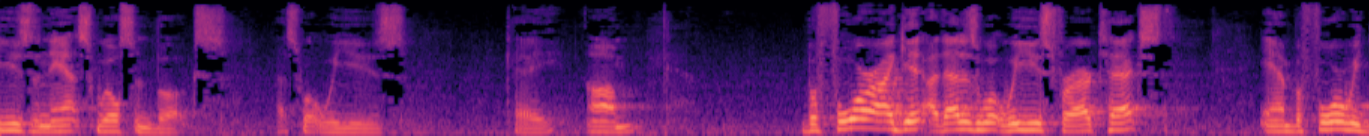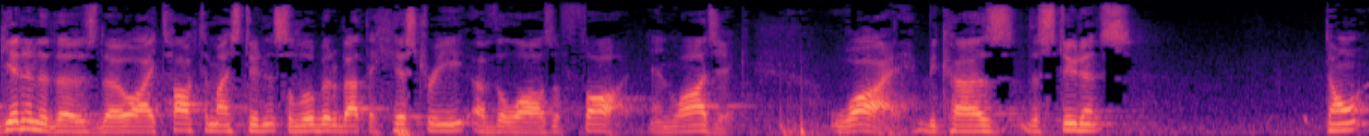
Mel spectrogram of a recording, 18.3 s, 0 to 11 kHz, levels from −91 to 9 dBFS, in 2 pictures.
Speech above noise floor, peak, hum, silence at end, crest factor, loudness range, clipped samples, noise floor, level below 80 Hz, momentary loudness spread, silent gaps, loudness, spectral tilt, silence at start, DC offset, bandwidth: 29 dB; -6 dBFS; none; 0 s; 16 dB; 10 LU; under 0.1%; -49 dBFS; -52 dBFS; 16 LU; none; -20 LUFS; -6 dB/octave; 0 s; under 0.1%; 10 kHz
